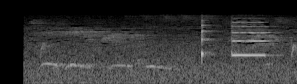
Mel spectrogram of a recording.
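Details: Male club-winged manakin making tones with its wings: a single sharp click, then a short, bright, ringing tone with higher overtones lasting about a third of a second. Faint soft whistled sweeps and a hissing background continue throughout.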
